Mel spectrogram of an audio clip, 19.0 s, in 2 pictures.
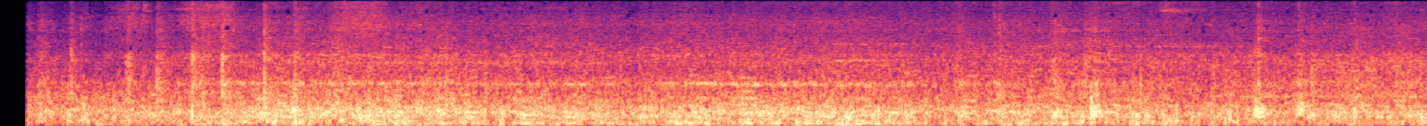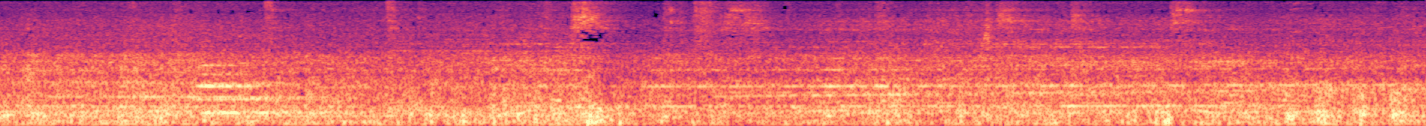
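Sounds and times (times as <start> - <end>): train rumble: 0.2 - 19.0.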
